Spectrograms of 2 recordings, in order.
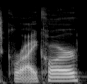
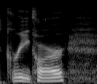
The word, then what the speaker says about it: Gricar: Ray Gricar, you know, I've been pronouncing his name wrong for years. I always thought it was Gricar, but it's Gricar.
